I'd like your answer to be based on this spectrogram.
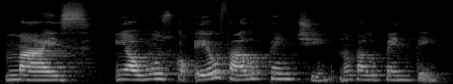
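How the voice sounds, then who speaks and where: A woman's voice: on the high side, fairly even intonation, a bit bright, reverberant. A woman from Brazil with a Brazilian accent, teaching letter sounds in a pronunciation lesson and stretching out each example. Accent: Brazilian Portuguese. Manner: slow, drawn-out demonstration of sounds. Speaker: Portuguese teacher.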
